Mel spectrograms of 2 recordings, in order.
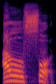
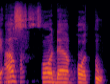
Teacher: Jadi kalau idgham itu memasukkan huruf kepada huruf yang kedua atau bisa jadi istilah yang lain melewati huruf yang sebelumnya dari yang kedua gitu ya. Nah, ini melewati huruf lam langsung ke huruf shad ya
